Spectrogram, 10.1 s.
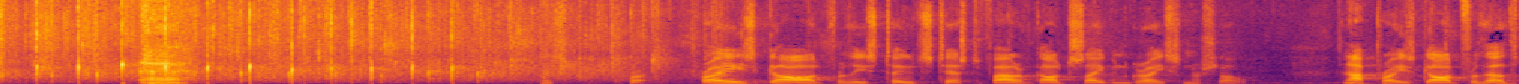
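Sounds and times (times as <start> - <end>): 
audience clapping: 0.0 - 4.8
speech: 4.7 - 8.4, 9.0 - 10.1.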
